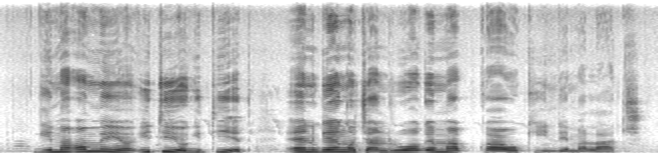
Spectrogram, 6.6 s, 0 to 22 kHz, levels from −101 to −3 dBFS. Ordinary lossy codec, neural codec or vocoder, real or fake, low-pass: none; none; real; none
